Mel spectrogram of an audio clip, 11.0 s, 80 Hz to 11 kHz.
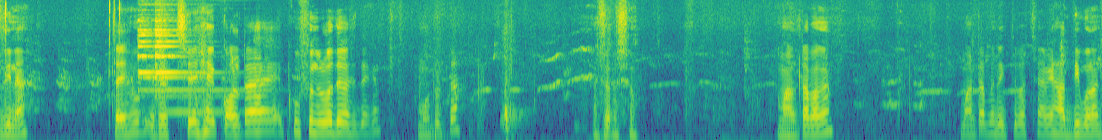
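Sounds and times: chickens chirping: 4.7 - 11.0.

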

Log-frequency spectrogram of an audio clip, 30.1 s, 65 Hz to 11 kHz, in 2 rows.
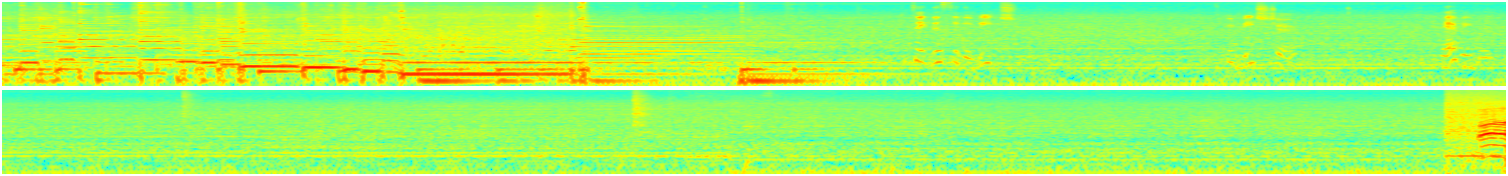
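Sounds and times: music: 0.0 - 9.4
mechanical hum: 0.0 - 30.0
voices: 9.1 - 10.2, 12.2 - 13.1, 14.4 - 15.0, 29.7 - 30.0.

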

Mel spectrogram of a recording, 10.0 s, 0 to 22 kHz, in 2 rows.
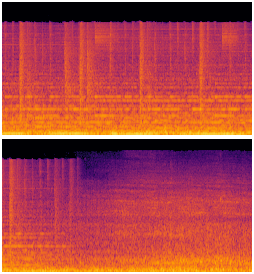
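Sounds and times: background music: 0.0 - 7.0
train rumbling over rails: 0.0 - 10.0.

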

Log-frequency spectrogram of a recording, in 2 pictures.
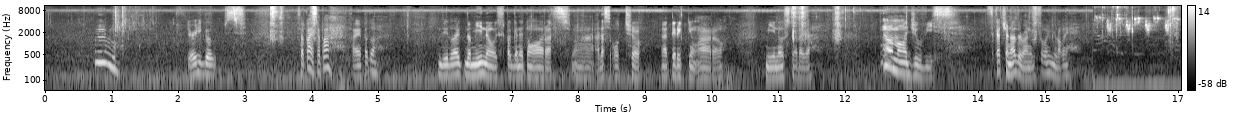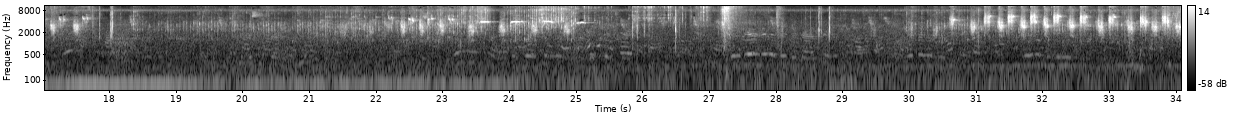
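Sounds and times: steady low hum: 0.0 - 34.0
small birds chirping: 0.4 - 28.2, 28.8 - 34.0
bird trill: 15.7 - 18.6, 19.5 - 25.4, 30.3 - 34.0.

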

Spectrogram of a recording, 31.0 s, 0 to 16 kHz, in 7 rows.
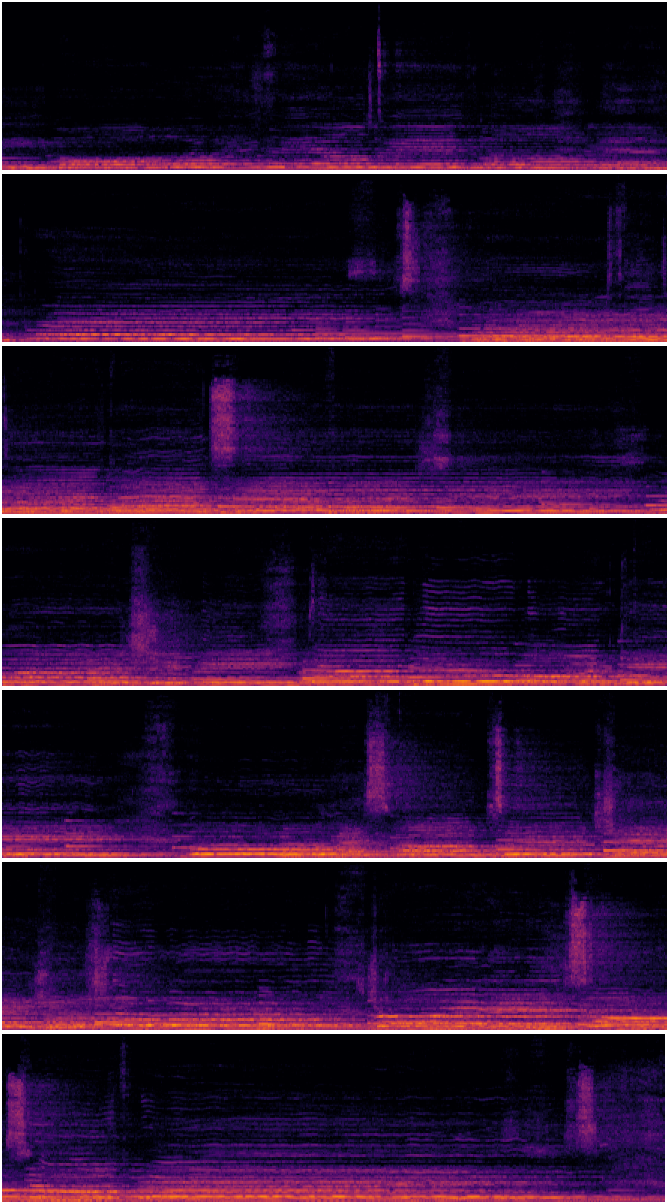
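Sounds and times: mixed choir singing in harmony: 0.0 - 31.0.

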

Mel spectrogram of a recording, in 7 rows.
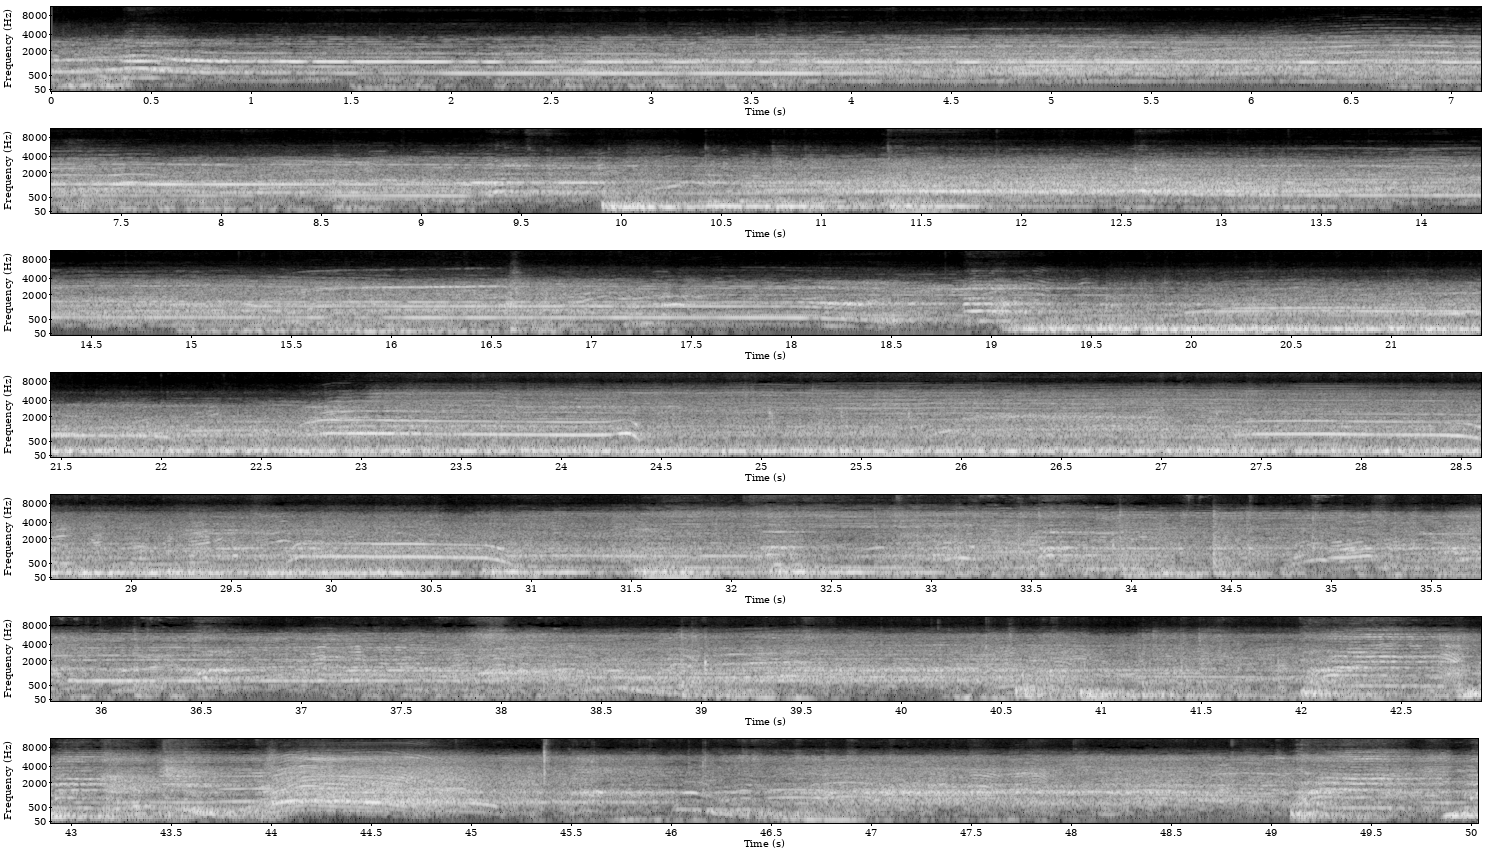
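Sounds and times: crowd cheering and whooping: 0.0 - 50.0
music from loudspeakers: 9.8 - 16.8, 19.1 - 38.5.

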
